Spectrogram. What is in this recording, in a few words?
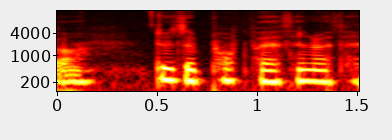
"popeth", Welsh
